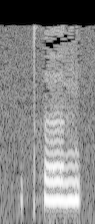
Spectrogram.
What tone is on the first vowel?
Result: high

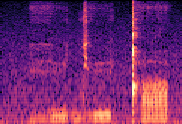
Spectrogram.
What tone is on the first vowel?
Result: rising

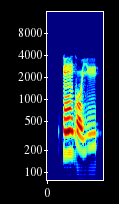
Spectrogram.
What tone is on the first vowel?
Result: high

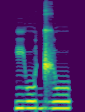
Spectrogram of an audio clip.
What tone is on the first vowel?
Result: high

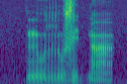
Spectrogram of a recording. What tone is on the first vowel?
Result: low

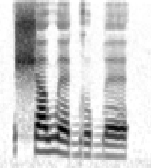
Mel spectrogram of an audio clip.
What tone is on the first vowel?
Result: high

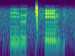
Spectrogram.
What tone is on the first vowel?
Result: high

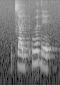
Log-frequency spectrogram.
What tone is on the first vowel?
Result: low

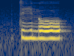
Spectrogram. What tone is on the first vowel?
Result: high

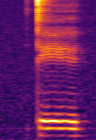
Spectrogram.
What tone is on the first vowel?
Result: low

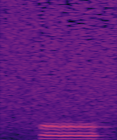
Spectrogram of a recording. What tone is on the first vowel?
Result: high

